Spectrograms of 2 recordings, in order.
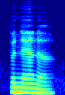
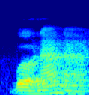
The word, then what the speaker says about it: banana: Banana. Banana. Đừng đọc là banana nha.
